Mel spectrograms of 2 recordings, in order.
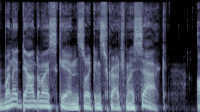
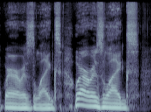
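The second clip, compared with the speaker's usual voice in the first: ordinary delivery, nothing marked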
